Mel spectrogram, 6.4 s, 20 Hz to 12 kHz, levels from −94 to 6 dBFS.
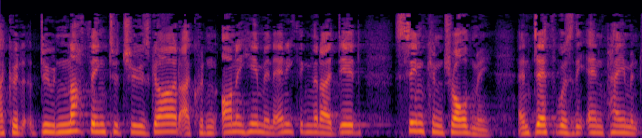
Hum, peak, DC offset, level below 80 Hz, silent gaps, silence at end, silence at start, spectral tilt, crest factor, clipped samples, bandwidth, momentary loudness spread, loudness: none; -10 dBFS; under 0.1%; -78 dBFS; none; 0.05 s; 0 s; -5 dB/octave; 20 dB; under 0.1%; 8.8 kHz; 7 LU; -28 LUFS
